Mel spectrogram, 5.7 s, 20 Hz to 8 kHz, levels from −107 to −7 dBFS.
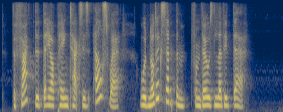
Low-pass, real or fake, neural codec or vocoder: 7.2 kHz; fake; codec, 16 kHz in and 24 kHz out, 0.8 kbps, FocalCodec, streaming, 65536 codes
